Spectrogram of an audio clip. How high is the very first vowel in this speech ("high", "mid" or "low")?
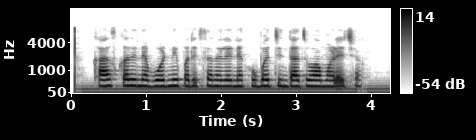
low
